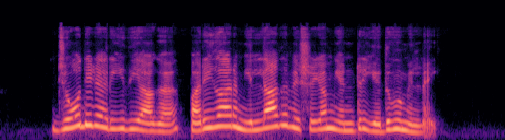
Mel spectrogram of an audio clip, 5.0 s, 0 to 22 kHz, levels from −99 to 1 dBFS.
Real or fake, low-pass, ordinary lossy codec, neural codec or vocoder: real; 10.8 kHz; Opus, 24 kbps; none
